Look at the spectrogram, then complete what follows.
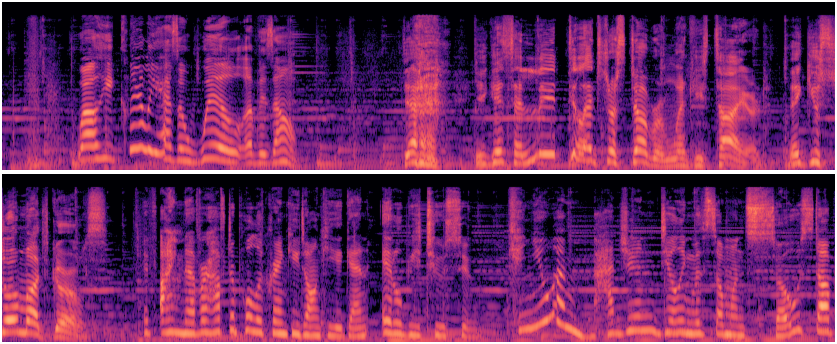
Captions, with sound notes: Well, he clearly has a will of his own. Yeah. [laughs] He gets a little extra stubborn when he's tired. Thank you so much, girls. If I never have to pull a cranky donkey again, it'll be too soon. Can you imagine dealing with someone so stubborn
